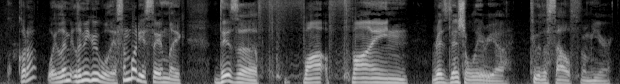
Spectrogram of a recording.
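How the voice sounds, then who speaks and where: A young man, walking around outdoors and chatting casually with livestream viewers, often speaking in a hushed, murmuring voice. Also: a little high, lively intonation, normal speed. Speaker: vlogger streaming while exploring. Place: outdoors walking through an empty housing estate.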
